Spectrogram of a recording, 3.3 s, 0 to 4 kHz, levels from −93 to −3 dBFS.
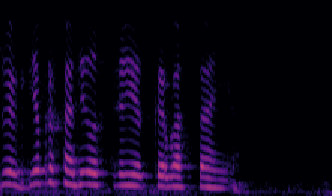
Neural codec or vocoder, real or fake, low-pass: codec, 24 kHz, 1.2 kbps, DualCodec; fake; 3.6 kHz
